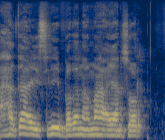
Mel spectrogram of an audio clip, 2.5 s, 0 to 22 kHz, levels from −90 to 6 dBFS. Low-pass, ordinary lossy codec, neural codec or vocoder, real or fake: none; none; vocoder, 44.1 kHz, 128 mel bands every 256 samples, BigVGAN v2; fake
